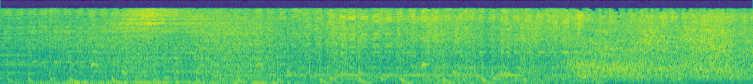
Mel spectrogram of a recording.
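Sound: high-speed train passing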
